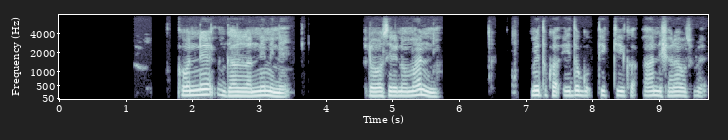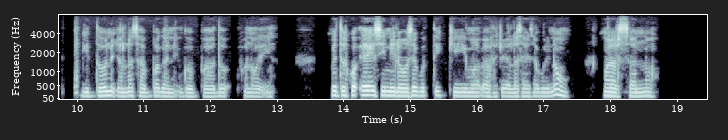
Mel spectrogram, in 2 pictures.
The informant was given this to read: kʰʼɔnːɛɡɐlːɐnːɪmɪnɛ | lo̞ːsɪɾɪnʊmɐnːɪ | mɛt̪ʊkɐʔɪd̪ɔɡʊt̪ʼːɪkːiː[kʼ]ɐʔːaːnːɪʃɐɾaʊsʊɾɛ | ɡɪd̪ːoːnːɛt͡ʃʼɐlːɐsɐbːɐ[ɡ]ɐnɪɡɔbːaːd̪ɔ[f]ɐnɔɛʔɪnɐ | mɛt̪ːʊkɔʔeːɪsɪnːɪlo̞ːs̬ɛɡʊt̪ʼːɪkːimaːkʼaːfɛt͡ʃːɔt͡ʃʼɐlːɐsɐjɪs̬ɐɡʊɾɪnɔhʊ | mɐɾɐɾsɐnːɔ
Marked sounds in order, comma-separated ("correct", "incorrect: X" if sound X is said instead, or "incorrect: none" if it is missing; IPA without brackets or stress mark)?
incorrect: k, correct, correct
